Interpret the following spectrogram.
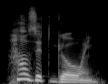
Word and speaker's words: How's it going: o apóstrofo e aqui a pronúncia vai ficar basicamente o seguinte você vai falar How it tudo junto e esse S aqui com apóstrofo vão ter uma pronúncia de Z então How's it How's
